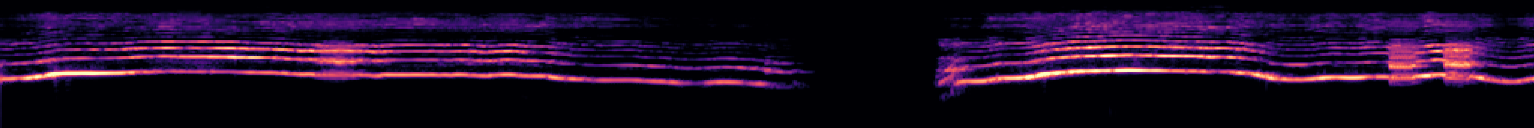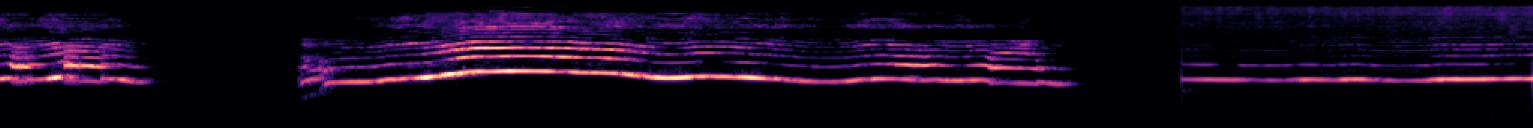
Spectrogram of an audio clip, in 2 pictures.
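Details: Female Husky at home howling and yelling at her owner in protest, making demands and showing she is upset; three long, wavering, tonal howls of about five seconds each, separated by short pauses, with a final shorter held note.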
